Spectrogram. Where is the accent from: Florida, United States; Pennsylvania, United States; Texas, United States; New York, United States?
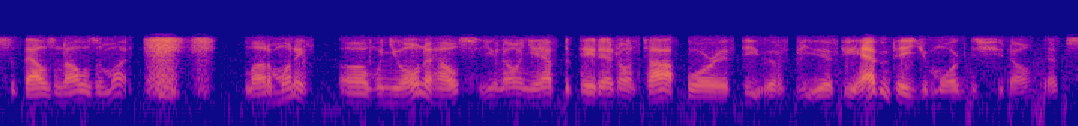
New York, United States; I grew up on Long Island, and when I was growing up on Long Island, it was all ducks and strawberry farms out there, pumpkin patches and that sort of thing.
